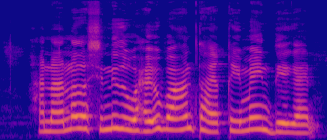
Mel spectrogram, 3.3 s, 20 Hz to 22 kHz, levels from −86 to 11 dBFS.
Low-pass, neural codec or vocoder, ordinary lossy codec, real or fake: none; none; none; real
